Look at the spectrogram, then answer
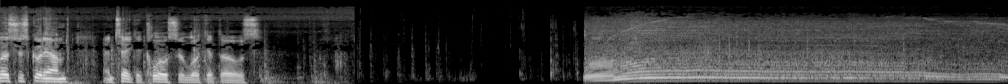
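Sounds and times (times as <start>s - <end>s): quad bike engine starting: 5.8s - 10.0s.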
